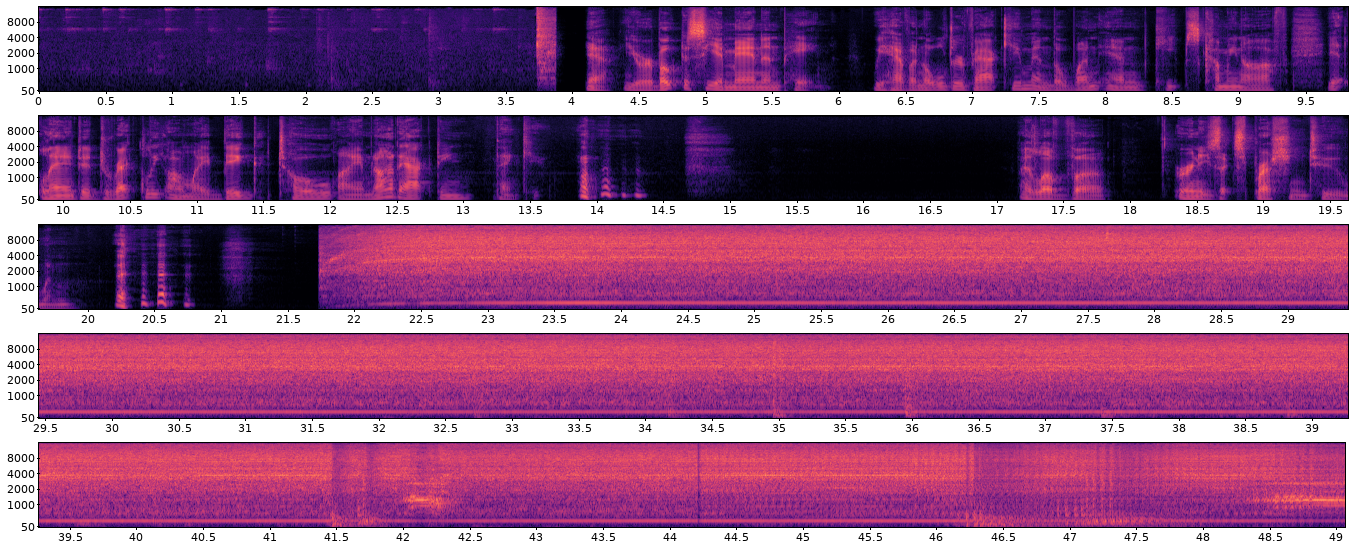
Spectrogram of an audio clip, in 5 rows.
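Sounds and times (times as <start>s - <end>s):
vacuum cleaner motor whine: 21.8s - 49.0s
knocks from handling: 34.1s - 36.5s.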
